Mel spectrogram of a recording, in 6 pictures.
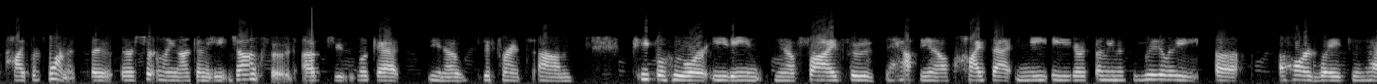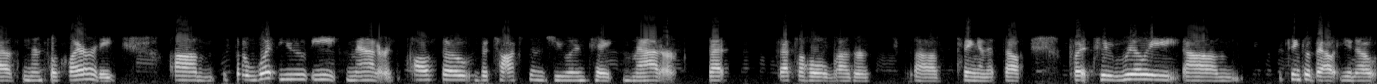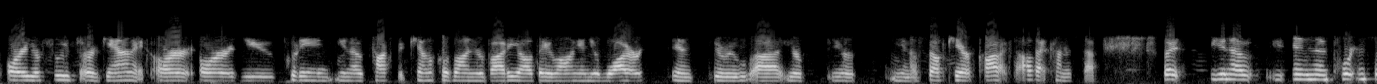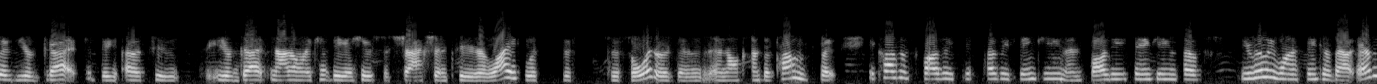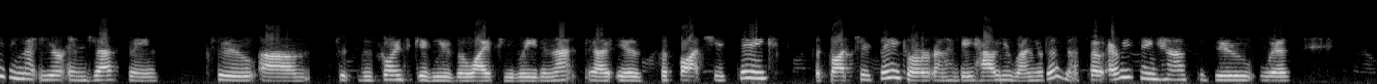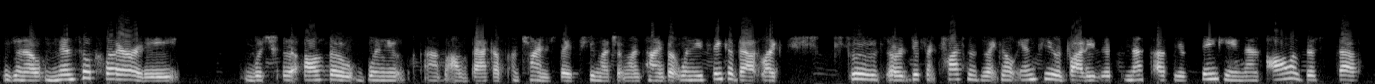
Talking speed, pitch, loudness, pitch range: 180 wpm, 195 Hz, -16 LUFS, 180-220 Hz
